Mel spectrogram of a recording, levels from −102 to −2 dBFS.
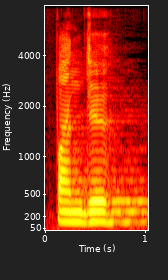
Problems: constant background noise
